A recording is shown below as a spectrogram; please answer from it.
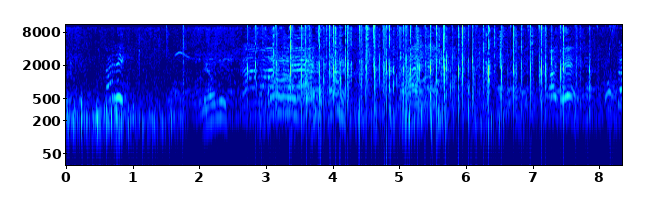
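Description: Players' voices calling out on an open football pitch, a few single shouts at first. From about three seconds in, many voices shout over one another at once, mixed with a rapid clatter of sharp clicks.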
